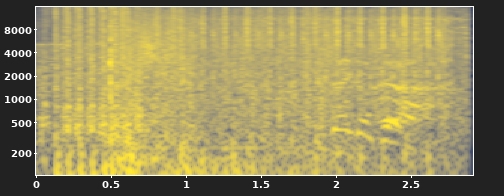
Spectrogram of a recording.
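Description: Rapid gunfire and bursts from a multiplayer shooter video game fill the mix, with a heavy, dense low thump in the first half easing off later, while a voice talks over the action.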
